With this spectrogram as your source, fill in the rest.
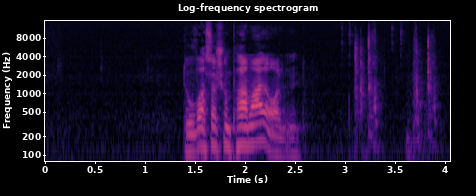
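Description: A wooden door opens.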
